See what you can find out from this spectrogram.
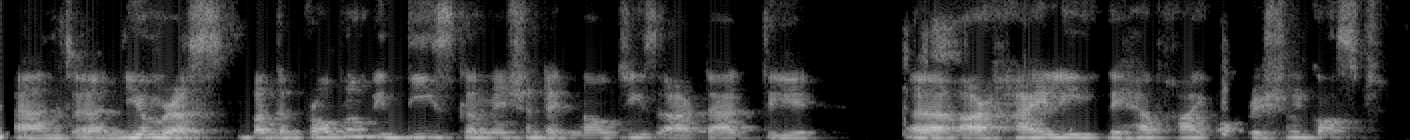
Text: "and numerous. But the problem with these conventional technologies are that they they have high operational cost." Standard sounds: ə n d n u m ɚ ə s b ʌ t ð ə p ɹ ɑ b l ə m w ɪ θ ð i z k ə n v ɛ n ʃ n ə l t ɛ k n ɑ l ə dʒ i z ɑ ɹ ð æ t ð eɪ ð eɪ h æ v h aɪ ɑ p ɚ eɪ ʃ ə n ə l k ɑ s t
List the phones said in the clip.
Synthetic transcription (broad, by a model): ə n d n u m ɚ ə s b ʌ t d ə p ɹ ɑ b l ə m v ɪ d i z k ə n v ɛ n ʃ ə n t ɛ k n ɑ l ə dʒ i z ɑ ɹ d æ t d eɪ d eɪ h æ v h aɪ ɑ p ɚ eɪ ʃ ə n ə l k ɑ s t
